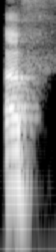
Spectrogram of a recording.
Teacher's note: dia bersifat dengan rakhawah, ada suara mengalir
